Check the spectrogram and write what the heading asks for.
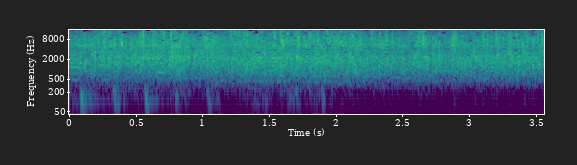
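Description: Steady audience applause fills the space, a dense wash of many hands clapping at close range, sustained and fairly loud with no voices standing out.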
